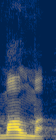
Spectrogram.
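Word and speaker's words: Malmö: Malma is it's is spelled with an O but is pronounced Malma.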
